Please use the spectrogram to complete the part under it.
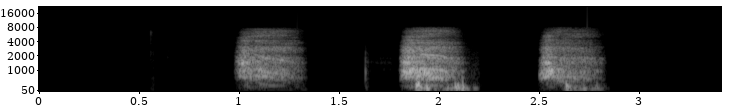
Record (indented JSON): {
  "exhalation_length": "3.4 s",
  "exhalation_amplitude": 8820,
  "exhalation_signal_mean_std_ratio": 0.36,
  "survey_phase": "beta (2021-08-13 to 2022-03-07)",
  "age": "18-44",
  "gender": "Female",
  "wearing_mask": "No",
  "symptom_cough_any": true,
  "symptom_onset": "2 days",
  "smoker_status": "Never smoked",
  "respiratory_condition_asthma": false,
  "respiratory_condition_other": false,
  "recruitment_source": "REACT",
  "submission_delay": "2 days",
  "covid_test_result": "Negative",
  "covid_test_method": "RT-qPCR"
}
